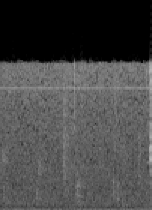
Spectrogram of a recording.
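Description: Quiet room tone in a pause between spoken phrases: a steady low hum with faint ticking.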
